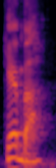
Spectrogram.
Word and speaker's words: Kemba: Kemba.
